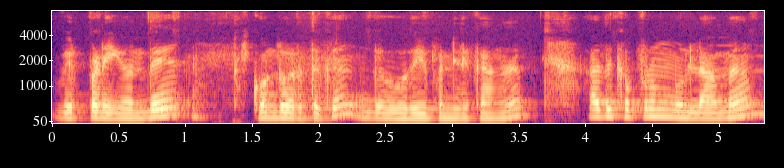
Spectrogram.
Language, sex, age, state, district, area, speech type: Tamil, male, 18-30, Tamil Nadu, Namakkal, rural, spontaneous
